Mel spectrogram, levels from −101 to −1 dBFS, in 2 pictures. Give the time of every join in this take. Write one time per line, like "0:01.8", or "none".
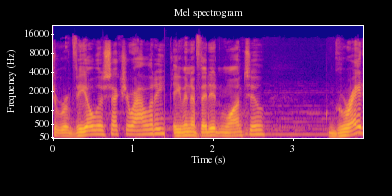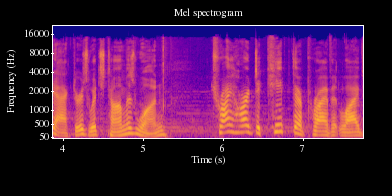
0:01.4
